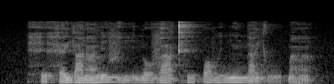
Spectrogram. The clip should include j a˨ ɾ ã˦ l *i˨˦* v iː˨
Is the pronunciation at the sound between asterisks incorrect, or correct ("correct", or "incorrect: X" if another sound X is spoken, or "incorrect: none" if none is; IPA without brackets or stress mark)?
incorrect: i˦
